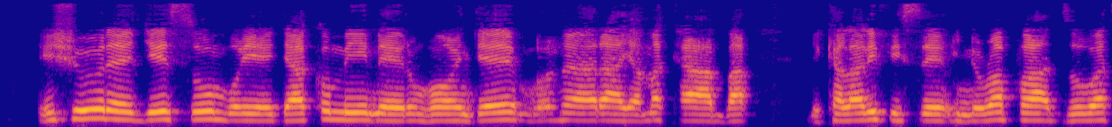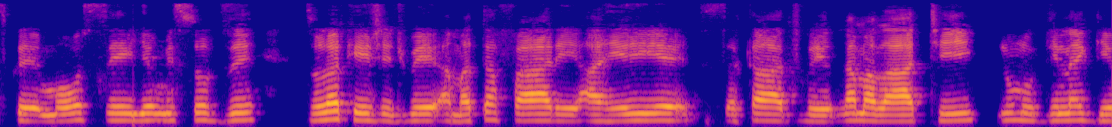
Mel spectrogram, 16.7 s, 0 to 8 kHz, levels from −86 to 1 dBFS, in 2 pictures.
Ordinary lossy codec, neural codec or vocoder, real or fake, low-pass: MP3, 48 kbps; codec, 24 kHz, 0.9 kbps, WavTokenizer, medium speech release version 1; fake; 7.2 kHz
